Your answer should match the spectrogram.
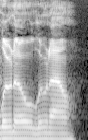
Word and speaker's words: Luhnow: Did I say that right? Luhnow? – Yeah. – Luhnow.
